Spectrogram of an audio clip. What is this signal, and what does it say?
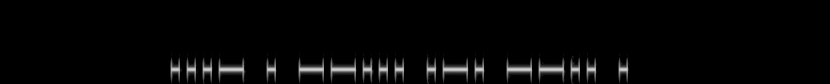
Morse code, heard as a keyed tone, about 15 wpm, 700 Hz. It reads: VE7RZE
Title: DXCC-100 Call Signs - 6 Characters - Repeated 3x - 15wpm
